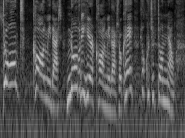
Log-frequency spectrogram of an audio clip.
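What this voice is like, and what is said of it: Irish accent. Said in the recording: “Ireland. Can you not tell from my accent?”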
